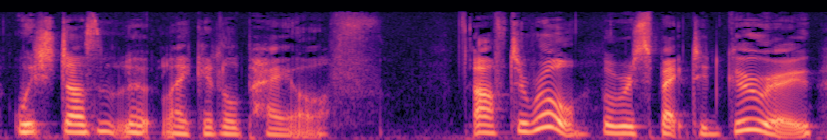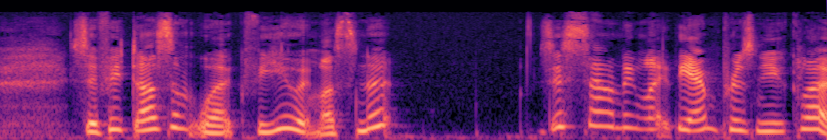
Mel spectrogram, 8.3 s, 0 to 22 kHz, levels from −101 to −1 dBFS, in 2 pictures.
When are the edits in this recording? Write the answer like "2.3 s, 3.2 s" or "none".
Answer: 3.0 s, 5.7 s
